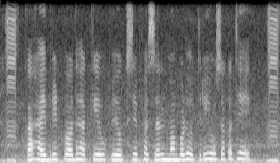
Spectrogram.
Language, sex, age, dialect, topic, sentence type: Chhattisgarhi, female, 18-24, Central, agriculture, question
